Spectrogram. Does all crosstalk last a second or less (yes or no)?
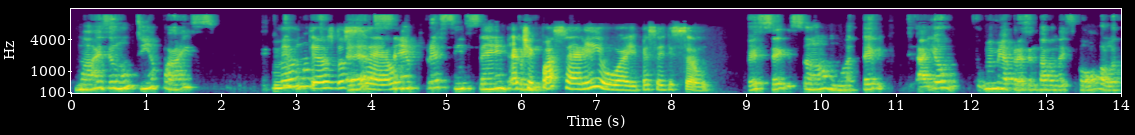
no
